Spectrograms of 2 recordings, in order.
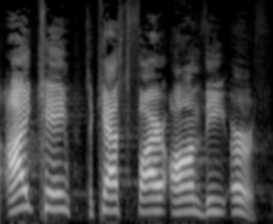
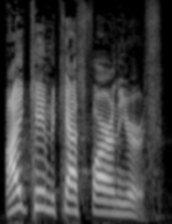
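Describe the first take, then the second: First: Slow and loud, every word of "I came to cast fire on the earth" leaned on; slow weighty proclamation. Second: Loud proclamation. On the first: Preacher repeating the verse, slow heavy emphasis. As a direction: drag it out loud, pressing each word home. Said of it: "Jesus just says". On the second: Preacher to congregation, loud declaration. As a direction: ring out the verse boldly to the congregation. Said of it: "he simply says this". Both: Shown as a demonstration.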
